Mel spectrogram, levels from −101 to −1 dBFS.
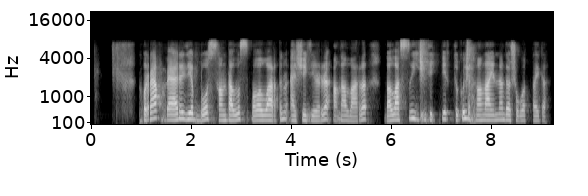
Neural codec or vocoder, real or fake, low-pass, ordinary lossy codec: codec, 16 kHz, 1 kbps, FunCodec, trained on Chinese and English, 50 frames a second; fake; none; none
